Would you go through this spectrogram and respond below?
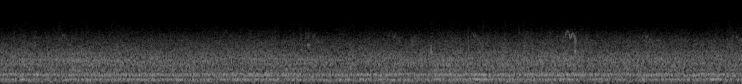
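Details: Springtime beehive with swarms of bees coming and going. A thick, even buzz fills the whole stretch without pause, a low steady hum underneath, and a soft high bird note rises briefly near the end.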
